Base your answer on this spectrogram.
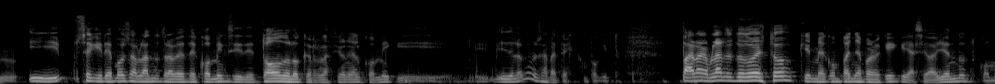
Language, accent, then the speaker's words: Spanish; Catalonia, Spain; se me ha notado que soy catalán.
